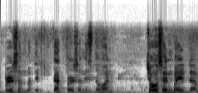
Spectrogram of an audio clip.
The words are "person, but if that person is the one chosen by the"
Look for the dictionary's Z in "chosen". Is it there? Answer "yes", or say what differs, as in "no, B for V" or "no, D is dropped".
no, S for Z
